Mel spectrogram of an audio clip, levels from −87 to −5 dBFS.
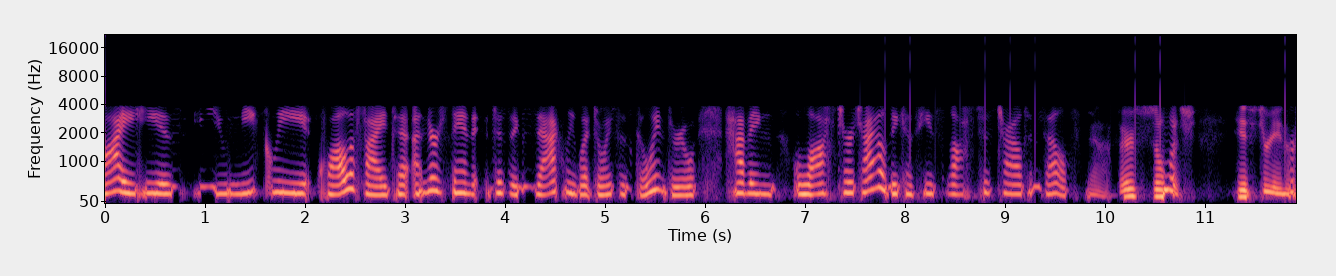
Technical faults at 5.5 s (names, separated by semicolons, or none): Codec 2 vocoder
